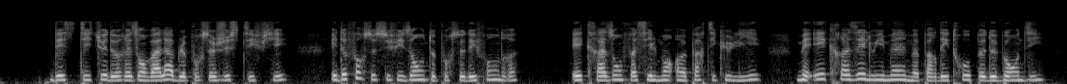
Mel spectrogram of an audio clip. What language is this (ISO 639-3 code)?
fra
